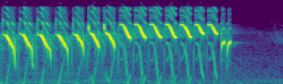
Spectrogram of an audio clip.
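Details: Canary singing nonstop to teach other canaries: about a dozen sharply descending whistled notes repeated rapidly, shifting to faster looping notes, then ending abruptly in silence.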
